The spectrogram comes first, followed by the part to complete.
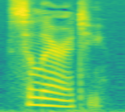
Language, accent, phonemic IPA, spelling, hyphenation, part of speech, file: English, US, /səˈlɛr.ɪ.ti/, celerity, ce‧ler‧i‧ty, noun, En-us-celerity.ogg
- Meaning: 1. Speed, swiftness 2. The speed of an individual wave (as opposed to the speed of groups of waves); often denoted c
